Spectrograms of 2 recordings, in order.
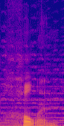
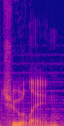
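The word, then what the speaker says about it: Cú Chulainn: know the name of, Cuchulainn. Yes, that is more often pronounced Hullen. Not Chulainn, like a lot of us often want to read.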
